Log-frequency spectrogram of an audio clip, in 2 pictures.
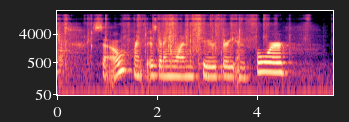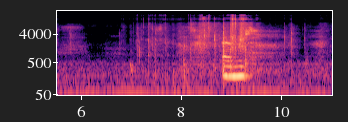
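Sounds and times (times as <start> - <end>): plastic envelope handled: 0.0 - 5.0, 7.0 - 11.0
paper banknotes rustling: 0.0 - 5.1, 7.0 - 11.0.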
